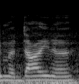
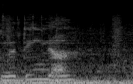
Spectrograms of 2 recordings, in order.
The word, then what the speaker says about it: Medina: And that's the town of Medina, Medina, Texas, not, as some people say, Medina, New York. It is Medina, pronounced that way here in Texas.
